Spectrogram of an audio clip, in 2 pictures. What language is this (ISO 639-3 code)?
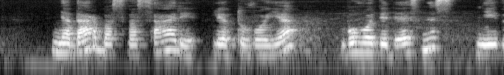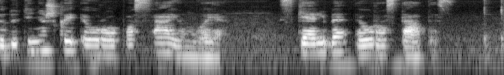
lit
